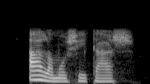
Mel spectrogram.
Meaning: (GB) nationalisation, (US) nationalization (the act of taking formerly private assets into public or state ownership)
- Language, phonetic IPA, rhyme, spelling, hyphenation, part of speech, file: Hungarian, [ˈaːlːɒmoʃiːtaːʃ], -aːʃ, államosítás, ál‧la‧mo‧sí‧tás, noun, Hu-államosítás.ogg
